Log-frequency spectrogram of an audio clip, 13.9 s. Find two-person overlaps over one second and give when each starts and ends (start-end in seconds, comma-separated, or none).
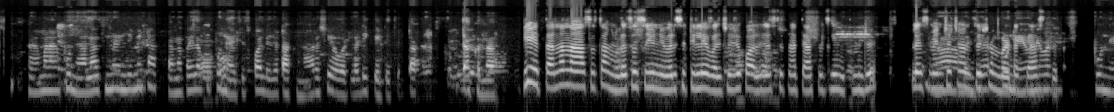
11.7-13.2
